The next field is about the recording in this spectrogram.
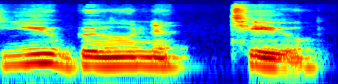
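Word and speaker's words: Ubuntu: It's pronounced you boon too.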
